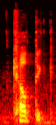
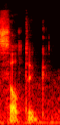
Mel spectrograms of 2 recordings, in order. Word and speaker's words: Celtic: Celtic, not Celtic.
